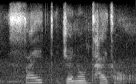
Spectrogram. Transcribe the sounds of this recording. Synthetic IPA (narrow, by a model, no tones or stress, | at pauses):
sajtd͡ʒɛnaltʰajtʰɛ̰l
